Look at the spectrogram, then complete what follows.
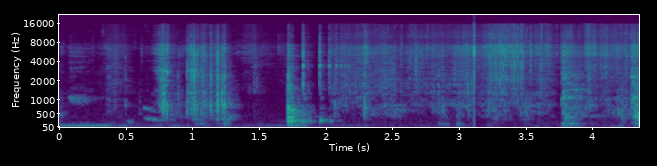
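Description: Plastic courier mailer being slit with a small cutter and then torn and crumpled open by hand: scattered crackles at first, turning to denser crinkling from about three seconds in.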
